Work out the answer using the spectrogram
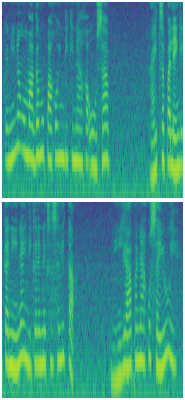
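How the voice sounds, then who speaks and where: An actress playing a distressed, exasperated wife in a Filipino radio drama, with pleading emotional delivery. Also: female voice, high-pitched, fast talker, a little mellow. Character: Thelma, distressed wife confronting her angry husband.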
